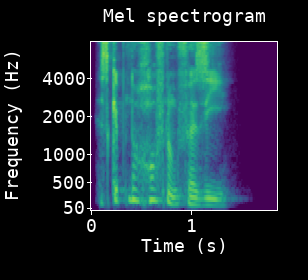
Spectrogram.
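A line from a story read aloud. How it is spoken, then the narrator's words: Audible whisper. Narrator (German): meinte Granny in hörbarem Flüsterton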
